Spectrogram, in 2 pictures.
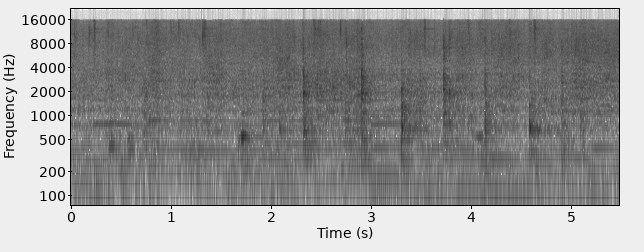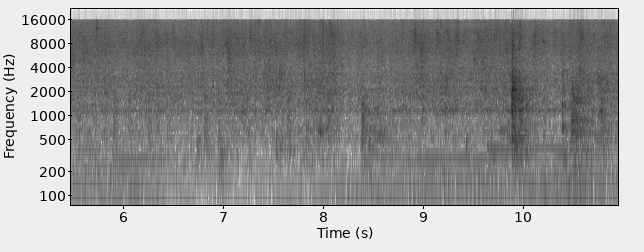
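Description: Boneless chicken pieces frying in oil in a nonstick pot, sizzling steadily, while a plastic spoon stirs them. The spoon scrapes and clacks against the pot a few times from about two seconds in, and again more sharply near the end.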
